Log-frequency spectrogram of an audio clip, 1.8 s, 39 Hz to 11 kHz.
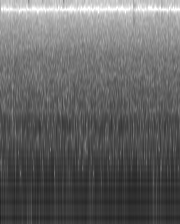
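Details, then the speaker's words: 1974 Kmart (Lakewood) P23 20-inch box fan on medium, previously oiled, heard from about 6 feet: smooth steady low hum with soft air rush, no rattles or wobble; very nice running harmonics, healthy. "I crank it up to medium. It has very nice running harmonics. I think they sound great."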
